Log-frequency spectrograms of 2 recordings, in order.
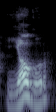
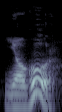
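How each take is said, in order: First: The stress is on the first syllable. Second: The stress is on the last syllable. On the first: The speaker calls it wrong. "not yogur" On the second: The speaker calls it right. "so it's yogur"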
